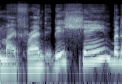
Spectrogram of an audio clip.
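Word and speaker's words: Schoen: shut up who's drafting seven oh it is pronounced shane my friend it is shane but it's it's spelt shown but okay maybe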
